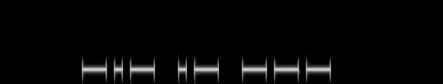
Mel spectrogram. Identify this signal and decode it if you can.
Morse code, heard as a keyed tone, about 15 wpm, 700 Hz. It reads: KAO
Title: USA Call Sign Postfixes - 3 Letters 15wpm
